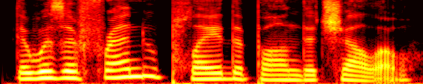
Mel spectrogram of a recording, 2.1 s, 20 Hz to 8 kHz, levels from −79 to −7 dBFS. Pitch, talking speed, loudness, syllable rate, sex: 210 Hz, 255 wpm, -17 LUFS, 6.3 syllables/s, female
